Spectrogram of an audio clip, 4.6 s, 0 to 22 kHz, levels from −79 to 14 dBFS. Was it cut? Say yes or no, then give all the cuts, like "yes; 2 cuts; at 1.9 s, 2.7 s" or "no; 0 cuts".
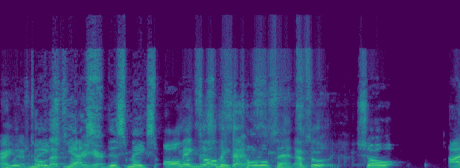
no; 0 cuts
